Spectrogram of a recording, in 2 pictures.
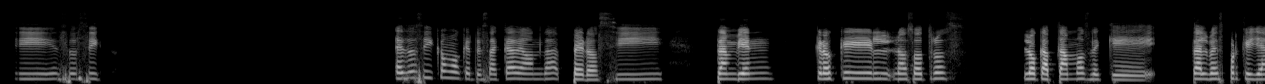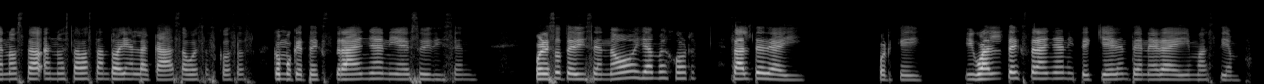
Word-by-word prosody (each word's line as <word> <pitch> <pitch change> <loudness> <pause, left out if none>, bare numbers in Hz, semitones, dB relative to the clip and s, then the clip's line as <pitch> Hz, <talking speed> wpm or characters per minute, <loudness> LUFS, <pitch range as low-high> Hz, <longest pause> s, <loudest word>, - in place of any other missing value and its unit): Sí, 250 0 -4
eso 250 0 -11
sí. 260 -3 -6 2.9
Eso 275 +2 0
sí 310 -1 -5
como 300 -3 -4
que 255 - -6
te 230 -2 -9
saca 240 +3 0
de 260 -1 +1
onda, 250 +1 -6
pero 220 -3 +2
sí, 240 +2 -7 0.5
también 255 +1 +4 0.4
creo 255 0 +4
que 275 -1 +5
l 260 -1 -1
nosotros 250 +2 -3 0.5
lo 255 0 +5
captamos 245 +1 +3
de 235 -1 -5
que 215 - -4 0.3
tal 255 -1 +6
vez 255 0 0
porque 255 -3 -1
ya 240 0 +2
no 250 +1 -3
esta 255 0 +2
ya 260 - -1
no 255 0 -9
estabas 260 +1 -2
tanto 255 -1 -2
ahí 250 - +3
en 245 -1 -5
la 235 -1 -2
casa 225 +1 -1
o 230 - -4
esas 235 0 -12
cosas 230 0 -12 0.2
como 245 -1 -1
que 235 0 -1
te 230 +1 -4
extrañan 245 +3 +1
y 245 - -4
eso, 240 0 -5
y 235 - -5
dicen, 230 0 -17 0.5
por 250 0 +9
eso 280 +3 +3
te 255 - +2
dicen: 240 -1 -1
"No, 275 +5 +2
ya 290 -1 0
mejor 285 -1 -6 0.3
salte 260 +1 +5
de 255 - +2
ahí", 210 -3 -3 0.7
porque 215 -1 -7
i 200 -1 -17 0.4
igual 250 +2 +5
te 285 0 +6
extrañan 275 -1 +1
y 265 - -15
te 225 -1 -6
quieren 235 +2 -4
tener 230 -1 -3
ahí 225 -1 -1
más 225 0 -11
tiempo. 200 -2 -13
250 Hz, 165 wpm, -24 LUFS, 235-260 Hz, 2.9 s, por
